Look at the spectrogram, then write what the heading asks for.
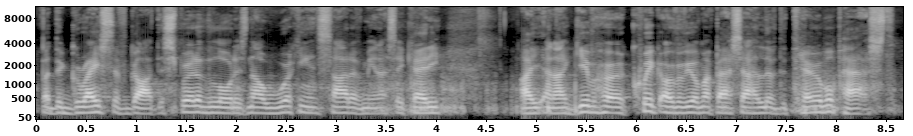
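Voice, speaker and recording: A man's voice: mid-range voice, steady tone, brisk, slight background noise. A man in his thirties with an Afrikaans accent and Afrikaans as his first language, preaching a personal testimony in an earnest, emphatic storytelling way. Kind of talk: sermon testimony.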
